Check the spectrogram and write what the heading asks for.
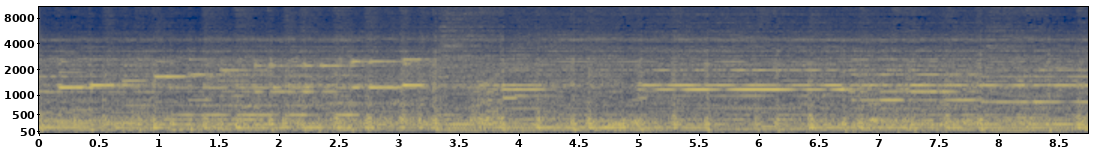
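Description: Live rock band playing an instrumental passage without vocals: electric guitar over drums and bass, with a melodic lead line stepping upward in the first few seconds.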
